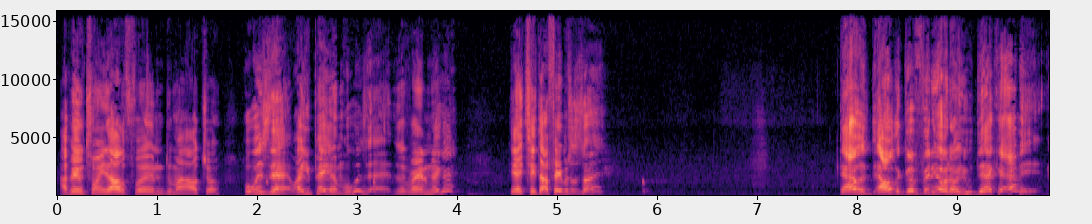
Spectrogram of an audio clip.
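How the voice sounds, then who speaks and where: A male streamer giving excitable reaction commentary, repeating himself emphatically, his voice going hoarse from shouting. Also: high voice, fast, pauses often.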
